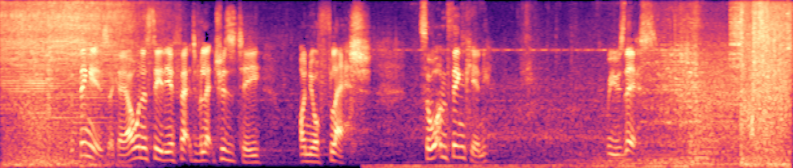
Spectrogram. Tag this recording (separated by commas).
Music, Speech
